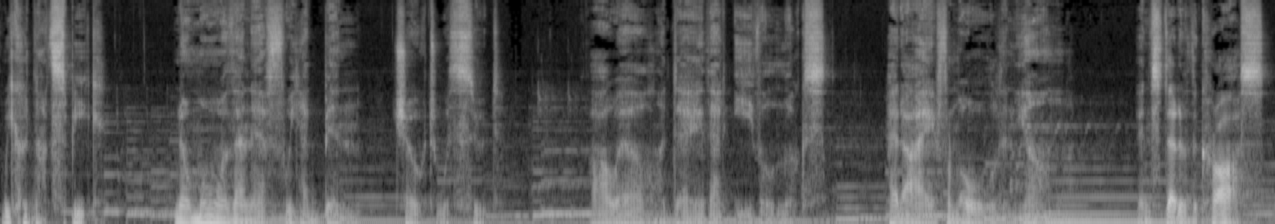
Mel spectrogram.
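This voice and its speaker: Over guitar music, a poetry performer recites in a theatrical, brooding, emphatic manner. His voice is very deep and gravelly, his pace slow.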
